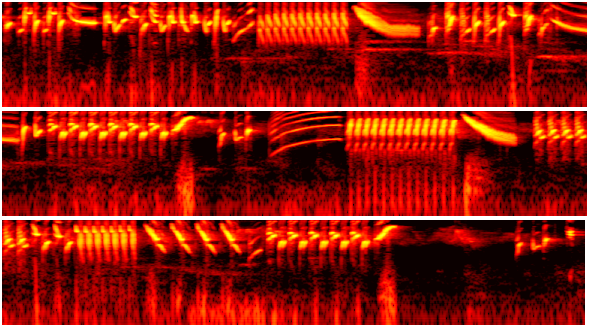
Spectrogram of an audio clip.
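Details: Male European goldfinch singing to tutor young birds: fast twittering phrases mixed with rapid buzzy trills and rising slurred whistles, high-pitched and continuous with short pauses near the end.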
